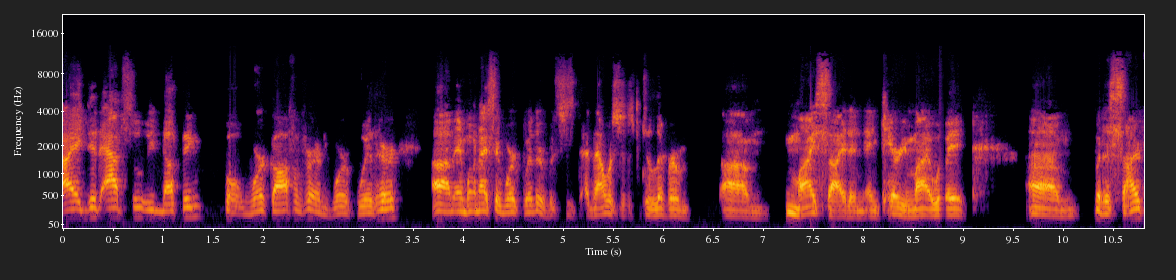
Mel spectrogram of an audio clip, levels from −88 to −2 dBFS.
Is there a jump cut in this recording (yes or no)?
yes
